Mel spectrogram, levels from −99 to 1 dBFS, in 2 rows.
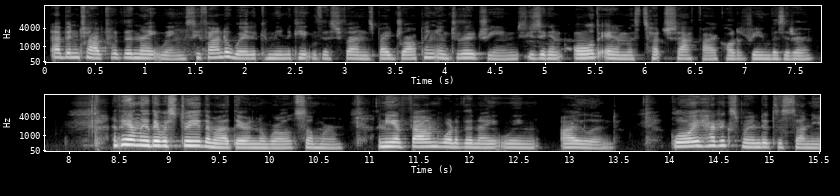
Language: English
